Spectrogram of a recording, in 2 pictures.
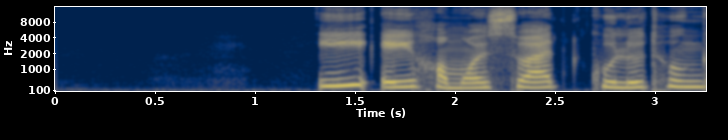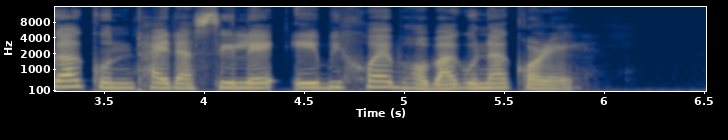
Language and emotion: Assamese, neutral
